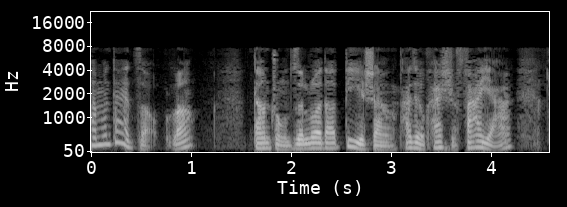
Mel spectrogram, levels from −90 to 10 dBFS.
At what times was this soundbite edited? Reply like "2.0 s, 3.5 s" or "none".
1.6 s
